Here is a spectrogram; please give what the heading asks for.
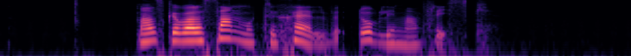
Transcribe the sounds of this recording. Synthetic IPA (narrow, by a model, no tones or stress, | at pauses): manskavɑːɾasanːmʊt̪sɛjɧɛlvd̪̥ɔblɪɾmanfɾɪ̰sk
